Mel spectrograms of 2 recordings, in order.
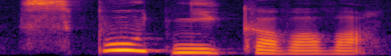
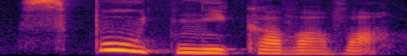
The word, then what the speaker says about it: спутникового: Спутникового. Спутникового. Pas vogo, oui, mais va. Si vous savez des règles de lecture, vous savez sans doute que ça se prononce comme ava à la fin. Спутникового.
